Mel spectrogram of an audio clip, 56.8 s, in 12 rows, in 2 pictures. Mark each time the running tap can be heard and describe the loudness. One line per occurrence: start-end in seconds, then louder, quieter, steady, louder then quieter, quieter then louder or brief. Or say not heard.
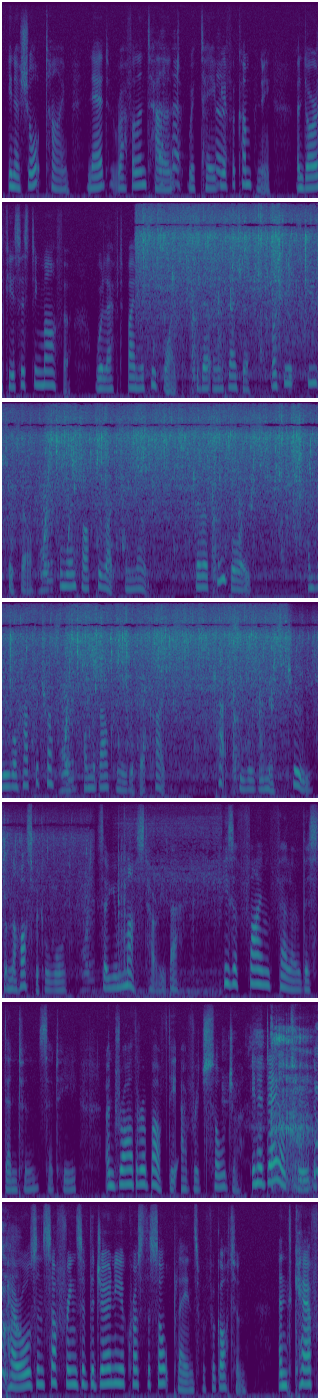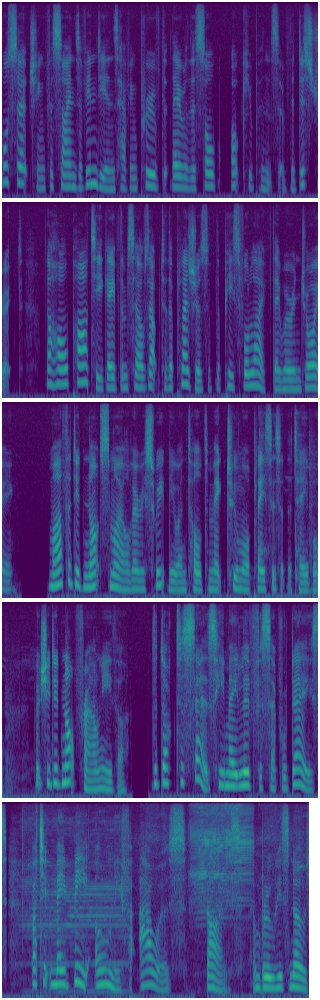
6.7-22.3 quieter.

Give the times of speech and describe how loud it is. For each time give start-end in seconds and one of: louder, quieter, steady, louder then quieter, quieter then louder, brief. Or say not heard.
0.0-56.7 louder.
